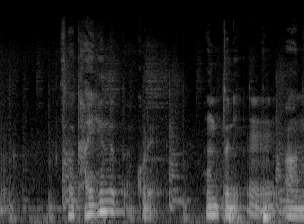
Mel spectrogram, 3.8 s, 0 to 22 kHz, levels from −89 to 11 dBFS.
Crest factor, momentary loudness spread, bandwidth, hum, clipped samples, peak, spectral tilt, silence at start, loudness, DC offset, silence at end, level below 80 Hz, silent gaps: 16 dB; 18 LU; 16 kHz; none; under 0.1%; -16 dBFS; -7 dB/octave; 0 s; -32 LUFS; under 0.1%; 0 s; -46 dBFS; none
